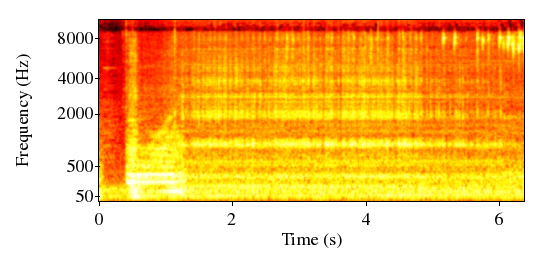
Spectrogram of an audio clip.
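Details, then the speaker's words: Good used low-mileage OEM Honda S2000 alternator spun on a parts-store test machine: a rising whine suddenly drops away, then uneven ticking. It binds intermittently, as it had stopped the motor on the car; something loose inside is suspected. "Yeah, I don't know what it is, but it happened on the car. Like it just stopped the motor. Yeah, it just did it again a second ago."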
